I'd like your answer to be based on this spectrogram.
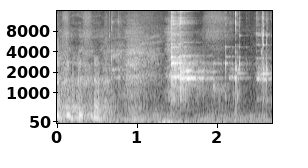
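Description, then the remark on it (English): Glasses clink together in a toast, a few bright chimes, with a murmur of voices underneath. “Cheers. Cheers.”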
